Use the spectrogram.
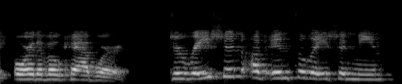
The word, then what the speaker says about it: insolation: time I read it it's not insulation like the pink stuff you put in your attic it's insulation no it sounds similar insulation or insolation yeah it is solar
